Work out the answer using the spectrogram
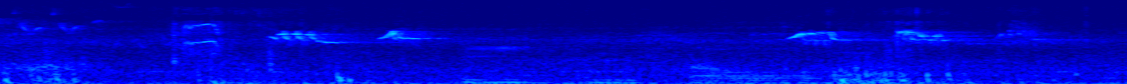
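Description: Small songbirds chirping: short calls that sweep up and down, repeating every second or so over low outdoor background noise, with a few faint knocks.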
